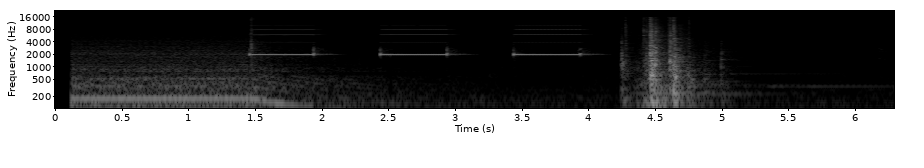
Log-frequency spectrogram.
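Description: Microwave oven running with a low hum that winds down and stops as its timer runs out, then three long beeps about a second apart signalling the end of the cycle. The door latch then clunks as the door is opened.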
